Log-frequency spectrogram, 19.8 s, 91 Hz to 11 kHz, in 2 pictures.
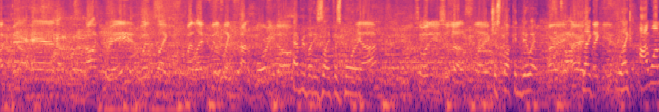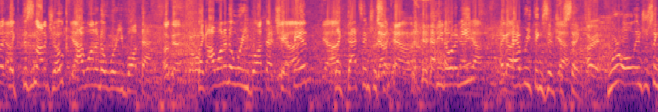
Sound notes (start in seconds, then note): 15.6 laughs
